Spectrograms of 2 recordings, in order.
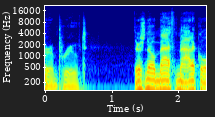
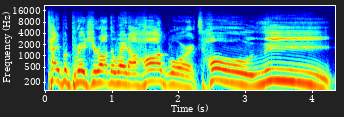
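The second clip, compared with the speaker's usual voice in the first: awed excitement; 5 semitones higher, 4 dB louder, slower than usual. Real, not acted. Awed by bridge on screen.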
